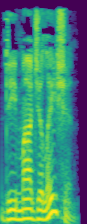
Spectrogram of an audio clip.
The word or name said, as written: demodulation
